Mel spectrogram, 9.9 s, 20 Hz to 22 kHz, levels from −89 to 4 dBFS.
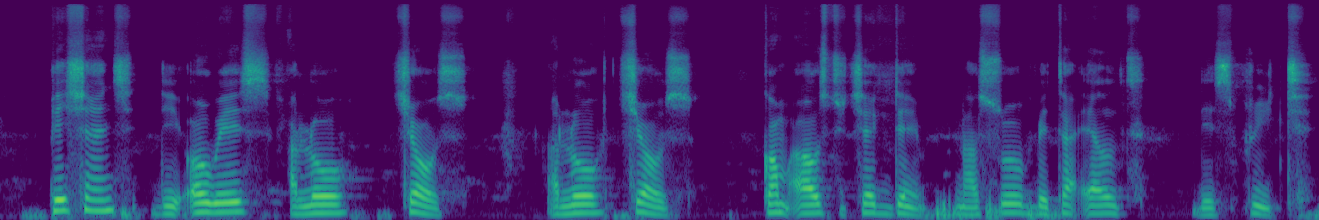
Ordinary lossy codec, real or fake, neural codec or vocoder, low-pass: none; fake; autoencoder, 48 kHz, 128 numbers a frame, DAC-VAE, trained on Japanese speech; none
